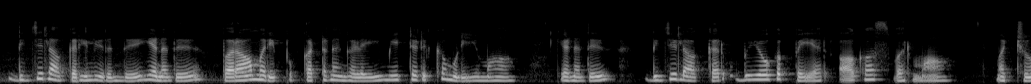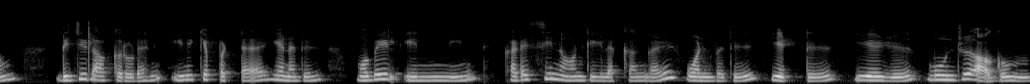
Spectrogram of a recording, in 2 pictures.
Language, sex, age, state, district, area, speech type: Tamil, female, 45-60, Tamil Nadu, Nilgiris, urban, read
